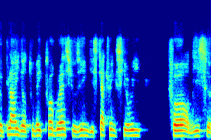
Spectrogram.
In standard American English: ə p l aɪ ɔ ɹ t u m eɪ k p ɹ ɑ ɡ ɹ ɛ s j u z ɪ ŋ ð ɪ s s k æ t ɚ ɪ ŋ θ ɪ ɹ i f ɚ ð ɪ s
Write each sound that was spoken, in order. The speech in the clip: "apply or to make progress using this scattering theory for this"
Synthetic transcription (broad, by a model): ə p l aɪ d t u m eɪ k p ɹ ɑ ɡ ɹ ɛ s j u z ɪ ŋ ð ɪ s s k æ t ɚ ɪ ŋ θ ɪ ɹ i f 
